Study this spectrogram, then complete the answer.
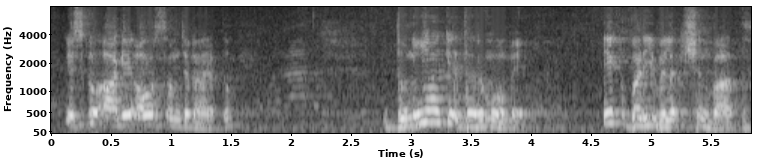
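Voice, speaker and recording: Amid noticeable background noise, a man with a Punjabi accent speaks with long, frequent pauses. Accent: Punjabi-accented Hindi. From Punjab, India (Amritsar). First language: Punjabi (speaking Hindi). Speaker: Sikh scholar and lecturer. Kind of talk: religious seminar lecture. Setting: seminar hall with audience.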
